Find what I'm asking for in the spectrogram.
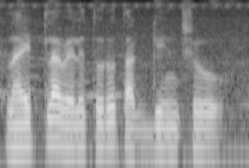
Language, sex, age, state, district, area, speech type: Telugu, male, 45-60, Andhra Pradesh, Visakhapatnam, urban, read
